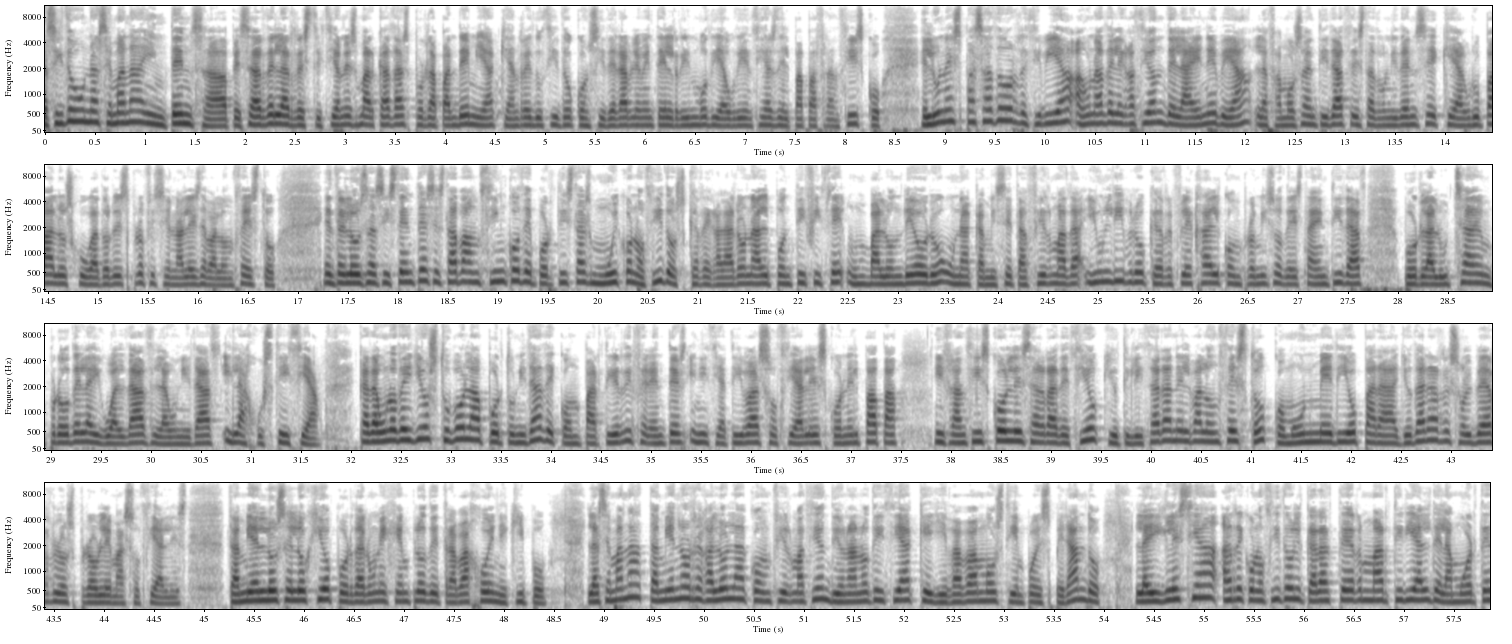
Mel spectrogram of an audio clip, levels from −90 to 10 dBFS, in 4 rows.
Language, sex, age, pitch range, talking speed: Spanish, female, 30-49, 200-245 Hz, 165 wpm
